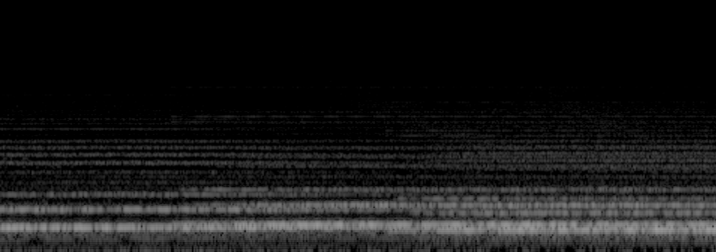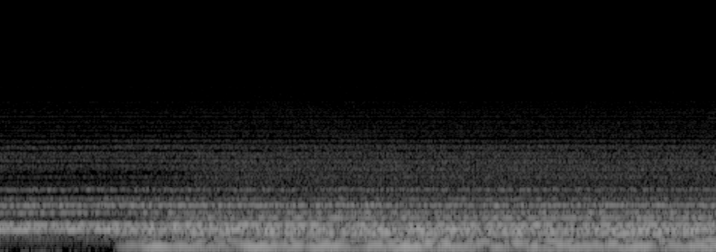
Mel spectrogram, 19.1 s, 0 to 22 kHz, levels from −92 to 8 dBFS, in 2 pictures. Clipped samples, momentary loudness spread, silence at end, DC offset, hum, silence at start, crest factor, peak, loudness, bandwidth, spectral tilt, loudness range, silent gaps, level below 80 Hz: under 0.1%; 7 LU; 0 s; under 0.1%; none; 0 s; 14 dB; -26 dBFS; -40 LUFS; 5 kHz; -10 dB/octave; 5 LU; none; -46 dBFS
